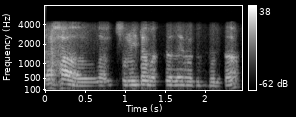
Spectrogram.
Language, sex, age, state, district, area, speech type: Marathi, female, 18-30, Maharashtra, Bhandara, urban, conversation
